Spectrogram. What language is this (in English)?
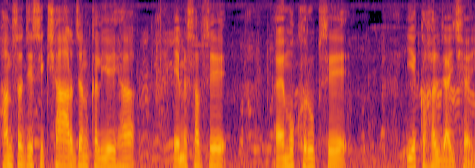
Maithili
